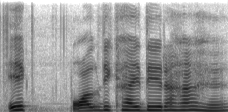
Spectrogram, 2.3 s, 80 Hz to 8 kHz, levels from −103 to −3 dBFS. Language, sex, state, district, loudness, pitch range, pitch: Hindi, female, Bihar, West Champaran, -15 LUFS, 225-250 Hz, 245 Hz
